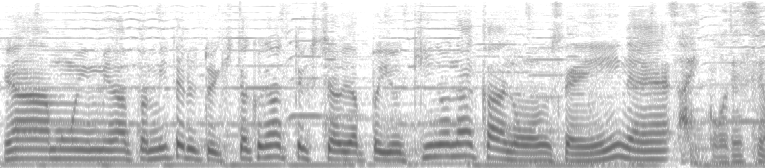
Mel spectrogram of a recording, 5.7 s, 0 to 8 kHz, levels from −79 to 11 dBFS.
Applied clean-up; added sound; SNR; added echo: none; none; none; none.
